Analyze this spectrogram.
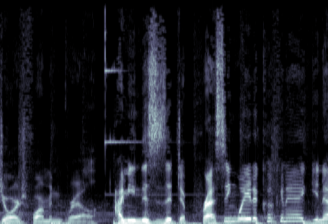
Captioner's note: dings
